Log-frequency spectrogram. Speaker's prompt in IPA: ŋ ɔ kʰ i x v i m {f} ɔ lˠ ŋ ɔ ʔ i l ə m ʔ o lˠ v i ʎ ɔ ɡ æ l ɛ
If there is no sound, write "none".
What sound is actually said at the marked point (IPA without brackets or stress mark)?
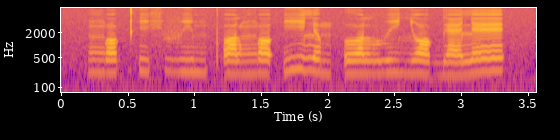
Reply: pʼ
